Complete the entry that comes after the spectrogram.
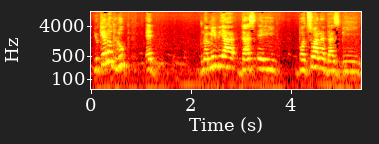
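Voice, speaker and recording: A young man, a student, giving a loud, rousing speech at an event. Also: sits high, slow. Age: young adult. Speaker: student association speaker. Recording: distant mic, faint noise.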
